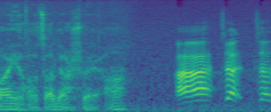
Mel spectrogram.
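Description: A man speaks calmly into a phone, close by.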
